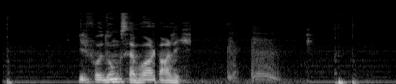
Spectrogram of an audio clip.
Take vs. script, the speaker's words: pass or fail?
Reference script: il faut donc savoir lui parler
fail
